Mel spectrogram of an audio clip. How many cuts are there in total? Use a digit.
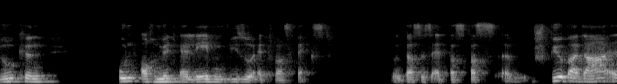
1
